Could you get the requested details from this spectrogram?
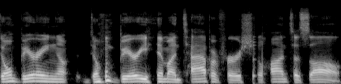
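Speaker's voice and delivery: frantic, urgent, insistent screaming. Retelling a burial at the cemetery: imitating someone screaming. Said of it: "they're screaming".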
